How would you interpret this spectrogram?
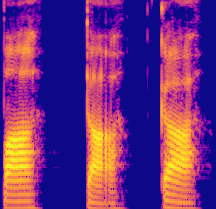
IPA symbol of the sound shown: b d g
